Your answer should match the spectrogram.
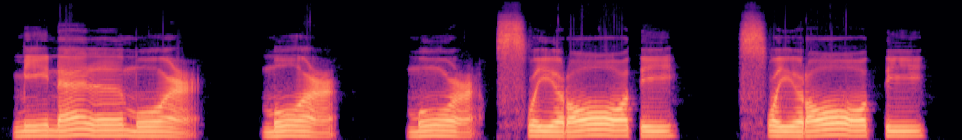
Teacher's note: Minal mu'. Huruf ain ini dalam keadaan sukun, maka alirkan sebagian suaranya.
